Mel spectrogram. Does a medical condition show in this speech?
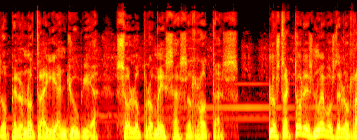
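No.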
